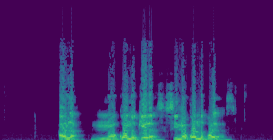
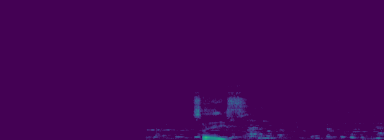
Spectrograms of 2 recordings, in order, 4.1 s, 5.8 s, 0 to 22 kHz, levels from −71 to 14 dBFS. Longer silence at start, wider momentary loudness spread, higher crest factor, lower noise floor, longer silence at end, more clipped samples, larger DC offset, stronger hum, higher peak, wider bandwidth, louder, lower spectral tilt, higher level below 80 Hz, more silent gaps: second, 0.9 s vs 2.9 s; second, 12 LU vs 25 LU; second, 12 dB vs 28 dB; about the same, -63 dBFS vs -64 dBFS; first, 0.6 s vs 0.05 s; neither; neither; neither; first, 0 dBFS vs -10 dBFS; first, 16.5 kHz vs 8.8 kHz; first, -9 LUFS vs -30 LUFS; second, -4 dB/octave vs -5.5 dB/octave; first, -42 dBFS vs -88 dBFS; neither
